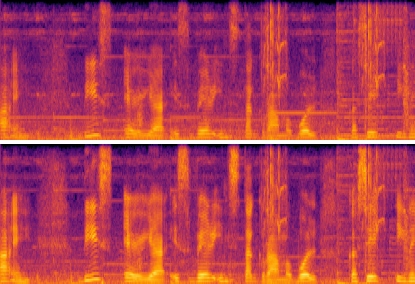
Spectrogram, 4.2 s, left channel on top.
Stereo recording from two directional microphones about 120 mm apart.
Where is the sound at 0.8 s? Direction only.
40° right (ahead or behind).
